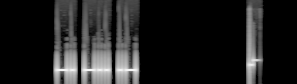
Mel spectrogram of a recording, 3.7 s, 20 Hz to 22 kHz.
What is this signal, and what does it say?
Morse code, heard as a keyed tone, about 28 wpm, 700 Hz. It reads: NDA
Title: All Cut Numbers - 3-Digit 28wpm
